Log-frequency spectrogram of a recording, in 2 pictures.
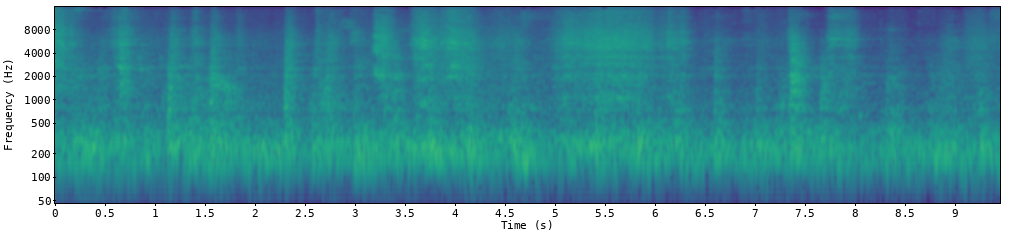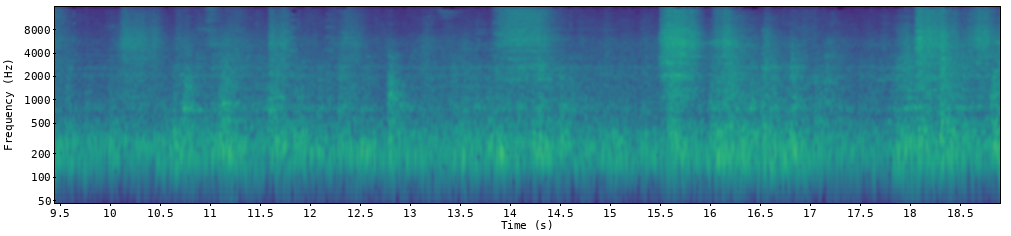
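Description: Train in motion heard from inside a riding caboose: a steady rumble of wheels on the rails, broken by irregular clicks and clanks as the wheels pass over the track.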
